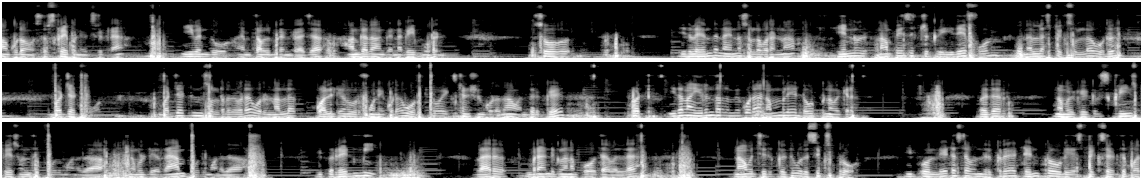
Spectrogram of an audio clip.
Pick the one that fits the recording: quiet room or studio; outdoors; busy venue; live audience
outdoors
